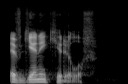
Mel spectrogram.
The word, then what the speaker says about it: Evgeny Kirillov: So the way I would genuinely pronounce that, if I were like speaking Bulgarian with another Bulgarian, I would say Evgeny Kirillov.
